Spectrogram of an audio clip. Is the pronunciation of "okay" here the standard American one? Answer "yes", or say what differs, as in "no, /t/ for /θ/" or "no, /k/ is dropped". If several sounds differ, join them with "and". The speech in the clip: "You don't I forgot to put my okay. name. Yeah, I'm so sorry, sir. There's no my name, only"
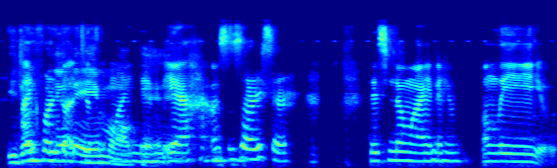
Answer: no, /k/ is dropped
